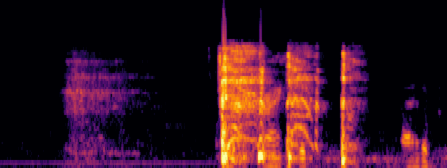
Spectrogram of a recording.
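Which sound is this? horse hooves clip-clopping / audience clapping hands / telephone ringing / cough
cough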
